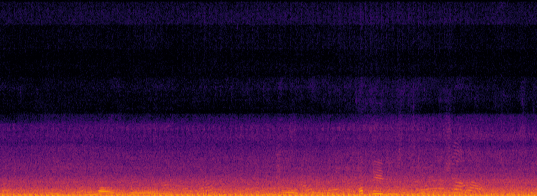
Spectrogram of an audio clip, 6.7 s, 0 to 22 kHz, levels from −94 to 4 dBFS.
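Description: No technical faults can be heard anywhere in the audio, and the signal stays intact and continuous throughout.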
